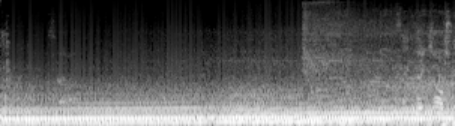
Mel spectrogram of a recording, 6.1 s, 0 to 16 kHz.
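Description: A Honda Civic EK4 VTi engine drones at a steady, low, buzzy pitch through a modified exhaust, loud and close, with a sharp rise in intensity near the end.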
